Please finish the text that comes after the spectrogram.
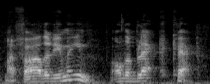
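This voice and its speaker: An actor playing a pompous, needling older British colonel in a radio drama, with clipped, old-fashioned phrasing. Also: male voice, on the high side, expressive, a little fast, bright, forceful tone. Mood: genial, needling.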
